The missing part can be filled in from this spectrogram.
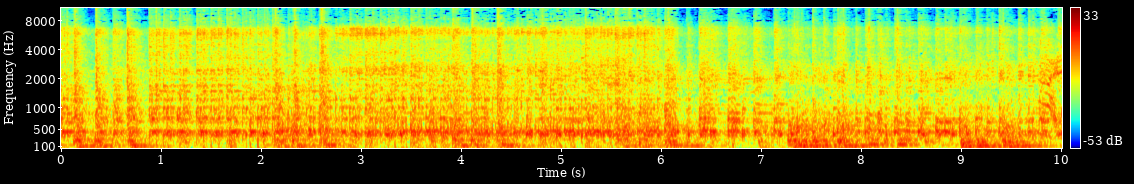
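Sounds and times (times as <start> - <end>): passing traffic: 0.0 - 10.0
street band drumming: 0.0 - 10.0.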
